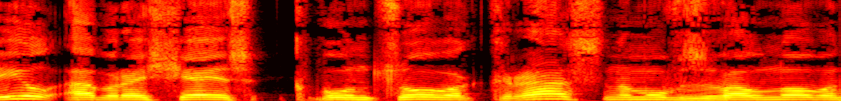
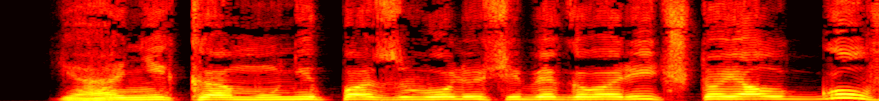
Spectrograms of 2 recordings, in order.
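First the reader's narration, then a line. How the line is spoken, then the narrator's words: Sharp outcry. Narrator (Russian): вскрикнул Ростов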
